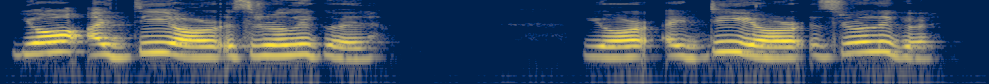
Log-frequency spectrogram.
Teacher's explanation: you add an R between those two words to connect those two words. So here R acts as a connector, and it is also very important so that you can speak the sentence fluently and in a very fast manner.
